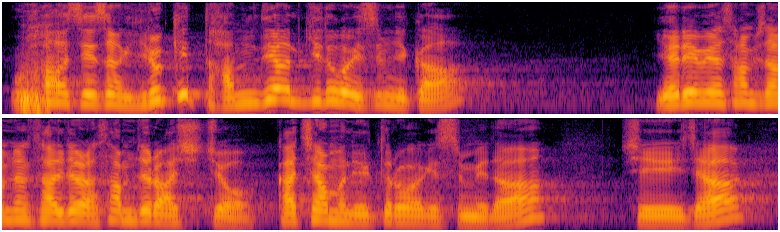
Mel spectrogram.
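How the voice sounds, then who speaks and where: A high-voiced male pastor preaching a revival meeting, animated and talkative, slipping into quick acted dialogues and prompting his listeners to join in. His voice carries a long reverb from the church hall around him. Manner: animated preacher, acts out short dialogues, leads the congregation. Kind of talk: revival sermon. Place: church sanctuary.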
